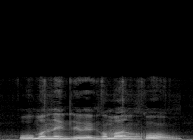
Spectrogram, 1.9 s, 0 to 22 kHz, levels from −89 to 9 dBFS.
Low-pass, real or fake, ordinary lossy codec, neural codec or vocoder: 9.9 kHz; fake; MP3, 64 kbps; autoencoder, 22.05 kHz, a latent of 192 numbers a frame, VITS, trained on many speakers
